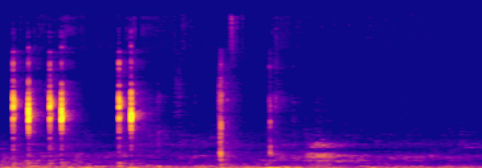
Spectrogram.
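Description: Sharp, quick clicks of a computer keyboard as a number is typed, a few separate keystrokes close by, then a brief pause and softer clicks against a quiet room.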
